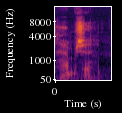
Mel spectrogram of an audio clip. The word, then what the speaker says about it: Hampshire: Hampshire if you're very if you're very Posh it's Hamshire Hamshire yeah but those of us that live there is just Hampshire yeah yeah so you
